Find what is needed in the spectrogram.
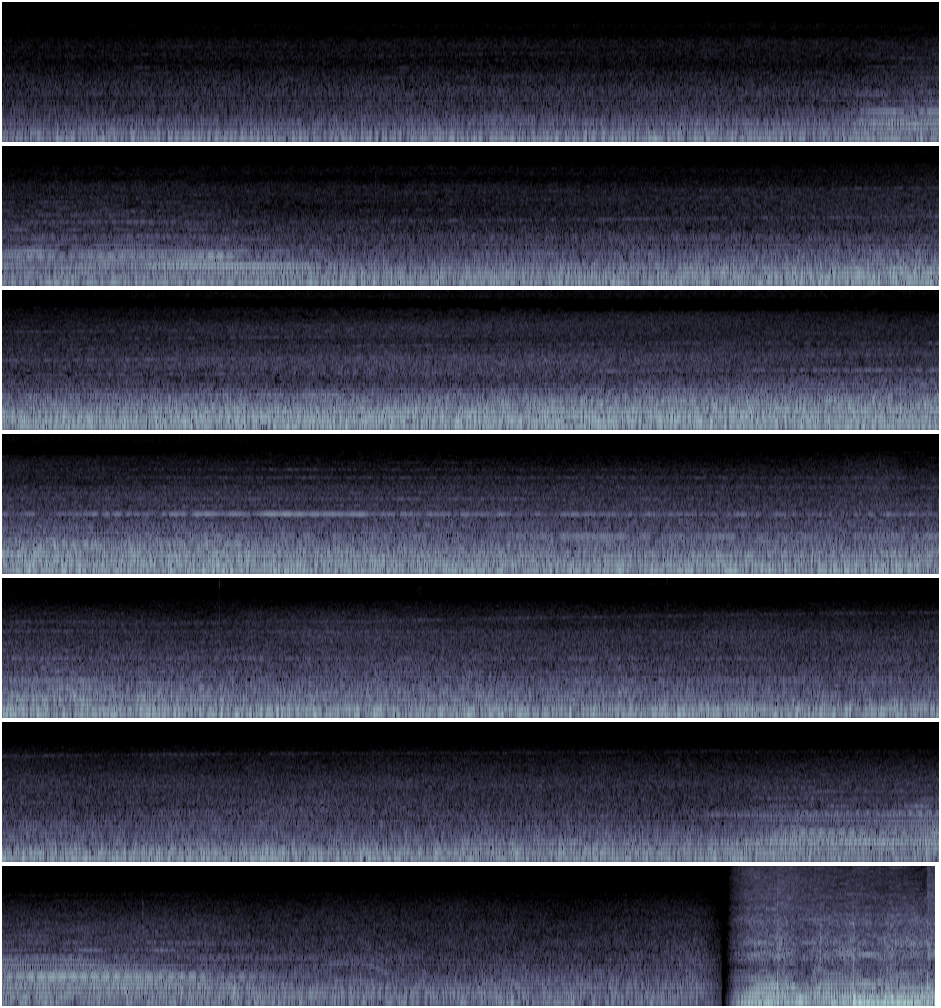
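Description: Amtrak bilevel passenger train rolling past close by, with a heavy rumble of wheels on the rails that is loudest as its Caltrans diesel locomotive goes by about halfway through. A multi-note train horn sounds for about two seconds near the start and again near the end.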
